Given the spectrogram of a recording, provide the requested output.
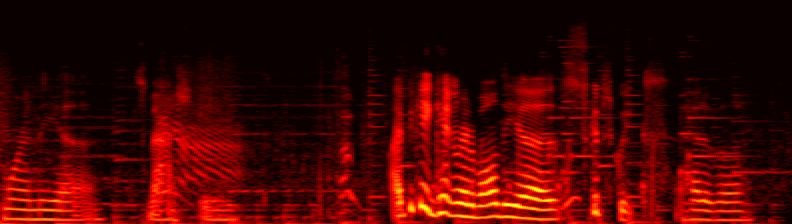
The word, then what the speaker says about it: iiPK: By the way, iiPK has 2 I's in his name, but as he tells people, the first I is silent. So we'll let it go. iiPK.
